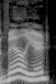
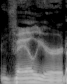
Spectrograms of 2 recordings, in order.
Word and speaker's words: Valeyard: And then on the episode prior to that, episode 156, the Big Finish Trial of the Valeyard, Kathy writes via email, I was wondering if the word is vieillard, which is French for old man.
